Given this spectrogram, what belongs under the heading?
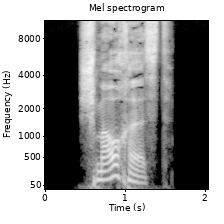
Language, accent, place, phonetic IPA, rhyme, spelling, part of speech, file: German, Germany, Berlin, [ˈʃmaʊ̯xəst], -aʊ̯xəst, schmauchest, verb, De-schmauchest.ogg
- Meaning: second-person singular subjunctive I of schmauchen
